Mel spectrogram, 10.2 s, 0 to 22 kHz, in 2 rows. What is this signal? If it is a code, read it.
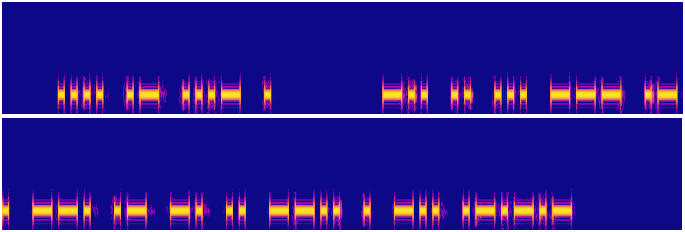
Morse code, heard as a keyed tone, about 25 wpm, 700 Hz. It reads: HAVE DISORGANIZED.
